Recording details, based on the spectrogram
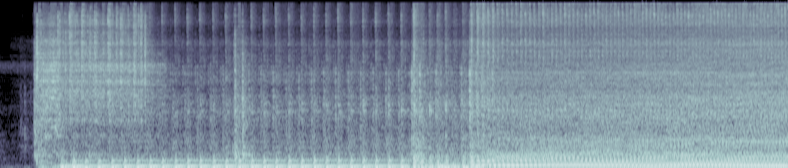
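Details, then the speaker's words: Scrambler motorcycle reassembled after ride repairs, new brake pads, sat since ride with carb possibly gunky: catches right away, chugs evenly then settles into smooth steady idle, no knocks; normal start and idle. "All right, so as you can see, it's all back together. Sounds good."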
